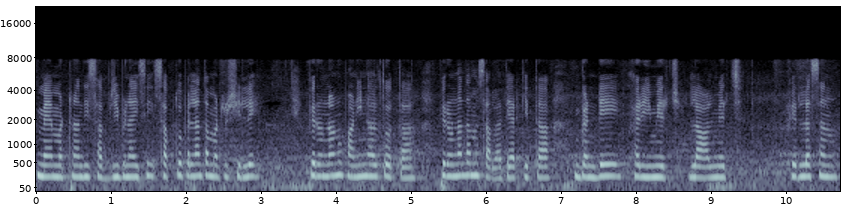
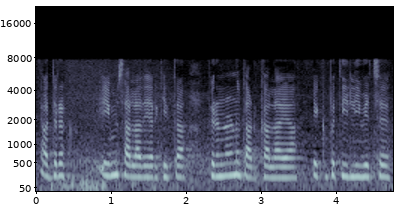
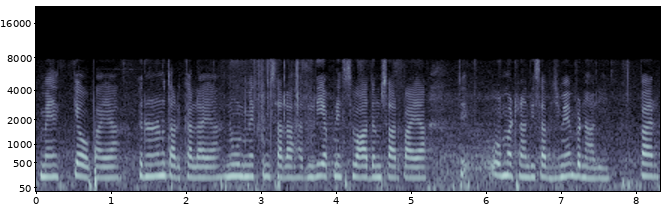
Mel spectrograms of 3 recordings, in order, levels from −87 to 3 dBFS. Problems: none marked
